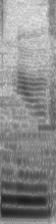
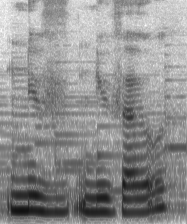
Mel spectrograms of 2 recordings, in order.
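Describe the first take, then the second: First: The word ends in a 'v' sound. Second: The word ends in an open 'oh' vowel.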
